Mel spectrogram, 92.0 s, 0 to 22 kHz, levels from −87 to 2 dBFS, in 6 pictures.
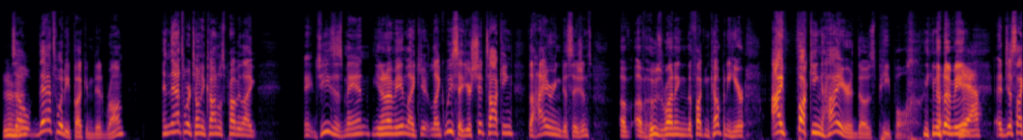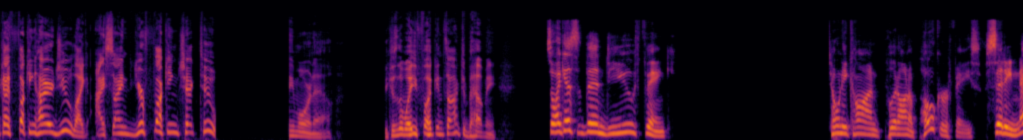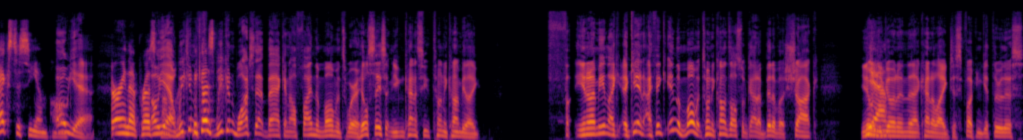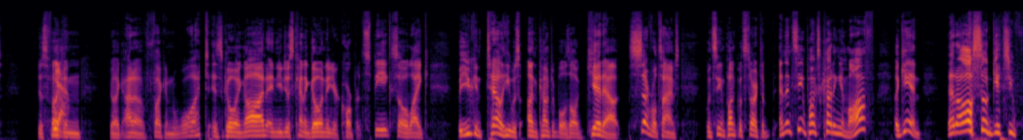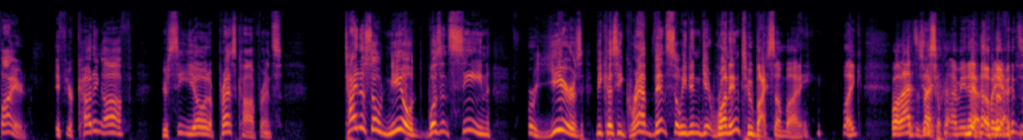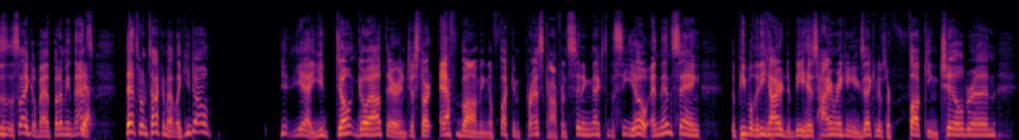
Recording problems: audio cutting out; at 19 s for 1 s

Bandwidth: 15.5 kHz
